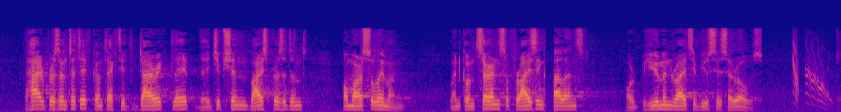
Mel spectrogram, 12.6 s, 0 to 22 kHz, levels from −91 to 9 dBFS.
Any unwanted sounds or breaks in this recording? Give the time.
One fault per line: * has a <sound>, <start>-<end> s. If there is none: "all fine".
* has a dropout, 8.2-8.3 s
* has a chirp, 11.9-12.5 s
